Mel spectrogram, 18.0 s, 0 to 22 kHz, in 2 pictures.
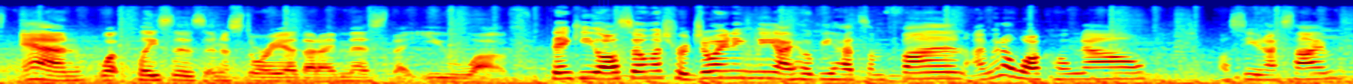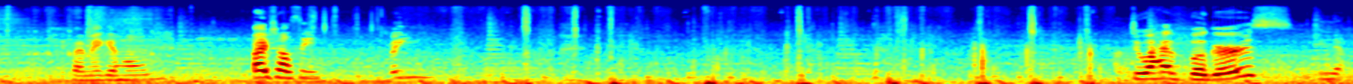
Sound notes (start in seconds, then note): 12.5 footsteps shuffling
